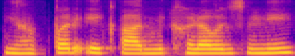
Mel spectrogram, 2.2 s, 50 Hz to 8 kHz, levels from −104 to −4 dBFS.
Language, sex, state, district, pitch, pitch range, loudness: Hindi, female, Haryana, Rohtak, 225 Hz, 220-235 Hz, -15 LUFS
